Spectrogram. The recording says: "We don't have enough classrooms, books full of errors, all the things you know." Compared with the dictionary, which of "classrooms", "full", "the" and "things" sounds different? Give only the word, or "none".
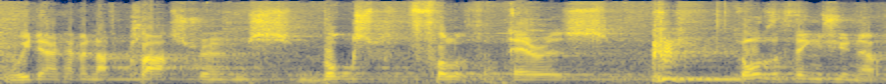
none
